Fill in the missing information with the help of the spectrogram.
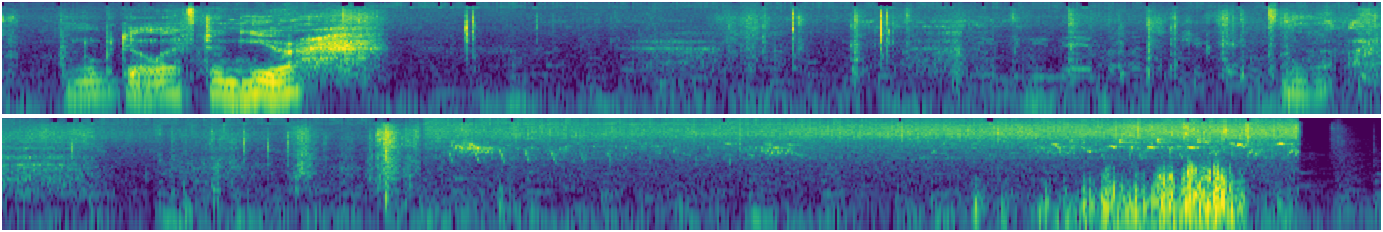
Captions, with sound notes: ...nobody left in here. [birds chirping]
